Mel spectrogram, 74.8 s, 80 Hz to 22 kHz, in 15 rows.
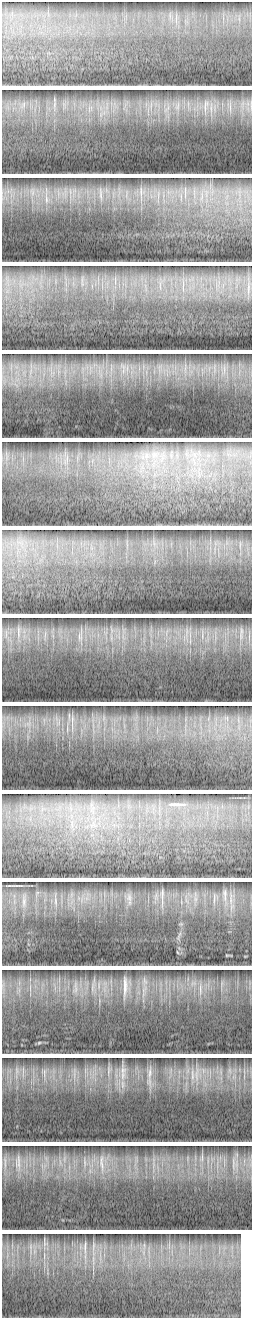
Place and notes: Reading, Reading, Reading, UK - A Conversation Space
Waiting for a meeting, I stood in the porch entrance of the old Bagel Shaq (which is currently a 'Conversation Space' for artists to work collaboratively) and became engrossed in the sounds of rain and water outside. Recorded on a Tascam DR-05 using the built-in mics.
